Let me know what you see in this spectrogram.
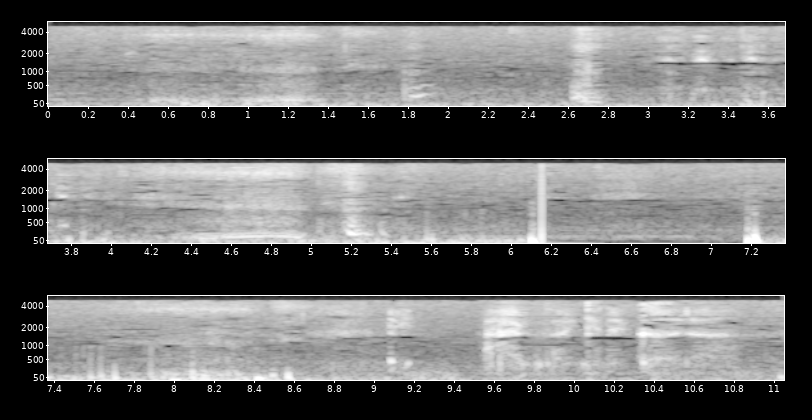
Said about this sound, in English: Then snores. We gotta keep it asleep.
